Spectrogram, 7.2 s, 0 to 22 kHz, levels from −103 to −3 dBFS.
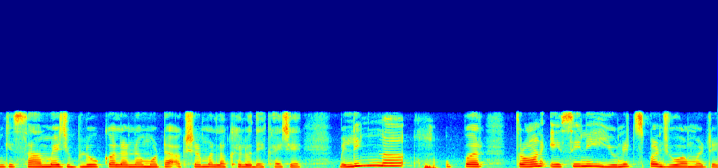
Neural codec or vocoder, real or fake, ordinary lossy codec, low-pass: none; real; none; 7.2 kHz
